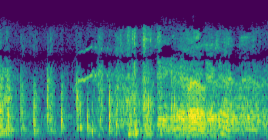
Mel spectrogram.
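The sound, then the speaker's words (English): Horse hooves clop in a quick, irregular rhythm at a cabin set among trees as a man takes charge of the horses, then a horse lets out a loud, wavering whinny, with a faint murmur of voices in the background. “A man stepped from the house and took charge of the horses.”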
